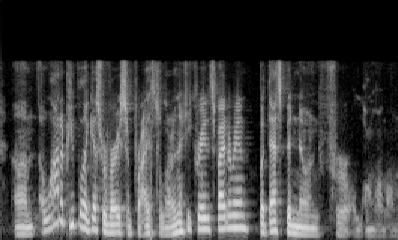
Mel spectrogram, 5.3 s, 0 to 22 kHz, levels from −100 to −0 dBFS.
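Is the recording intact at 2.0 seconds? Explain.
No. Packet loss on an ADPCM call spans 1.99 to 2.06 s, after "I guess were very". About one packet, some 10 ms, is dropped to hard-edged silence. The decoder's predictor and step size then drift from the sender's, so speech returns with brief distortion before "to learn that he".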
